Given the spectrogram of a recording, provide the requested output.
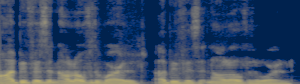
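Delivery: ordinary talk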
